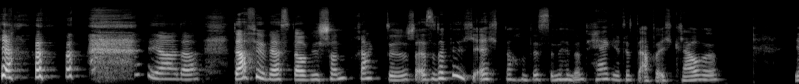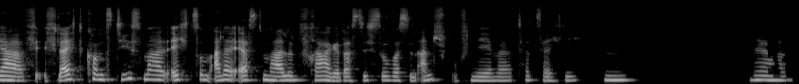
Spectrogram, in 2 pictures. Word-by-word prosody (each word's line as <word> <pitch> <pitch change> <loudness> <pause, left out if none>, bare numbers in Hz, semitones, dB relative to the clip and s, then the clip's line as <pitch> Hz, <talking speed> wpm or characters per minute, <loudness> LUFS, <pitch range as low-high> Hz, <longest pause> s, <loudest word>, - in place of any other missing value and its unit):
Ja. 330 -6 +11 1.3
Ja, 250 -5 +2
da 230 +1 0 0.3
dafür 310 -8 +8
wäre 230 0 +6
es, 230 -1 -6
glaub 215 0 +5
ich, 225 -1 +3
schon 250 +5 +2
praktisch. 260 -7 -3
Also, 225 +2 0
da 280 - +3
bin 280 +10 +1
ich 300 - -2
echt 245 0 -2
noch 230 -2 -8
'n 215 - -8
bisschen 220 0 -6
hin 220 -1 -3
und 235 - -7
hergeri 225 -3 -4
aber 170 -1 -2
ich 185 - -7
glaube, 210 +4 -1 0.7
ja, 195 -2 +2
vie 180 - -10
vielleicht 225 0 0
kommt's 225 -2 -3
diesmal 230 -2 -3
echt 210 +1 -2
zum 220 -2 -5
allerersten 210 -1 0
Mal 190 0 +1
infrage, 195 -2 -2
dass 180 +1 -5
ich 195 +1 -6
so 190 0 -6
was 185 0 -4
in 165 - -8
Anspruch 195 -5 -7
nehme 175 -1 -6
tatsächlich. 190 -1 -12 0.2
Mhm. 200 0 -4 1.1
Ja. 200 -1 -4
210 Hz, 165 wpm, -26 LUFS, 195-230 Hz, 1.3 s, Ja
